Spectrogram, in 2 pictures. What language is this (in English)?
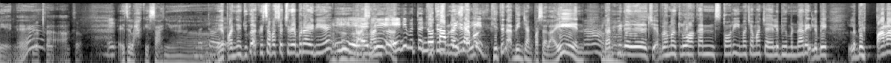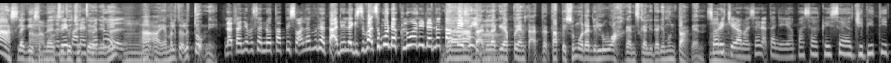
Malay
